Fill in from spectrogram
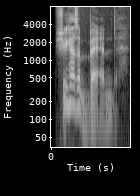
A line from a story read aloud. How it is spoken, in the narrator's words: Tom said dryly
